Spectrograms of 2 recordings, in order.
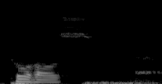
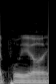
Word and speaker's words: Puyol: After that, 1-0 Pujols, Puyol, how do you say his last name? Yeah, Puyol.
